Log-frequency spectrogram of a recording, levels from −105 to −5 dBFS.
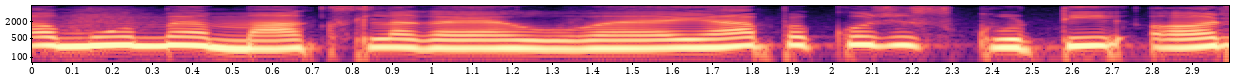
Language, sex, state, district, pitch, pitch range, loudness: Hindi, female, Punjab, Fazilka, 240 Hz, 220-275 Hz, -12 LUFS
